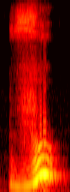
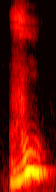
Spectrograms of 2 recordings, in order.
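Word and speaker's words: vous: Vu. Vu. Não pronuncia esse s, hein?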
